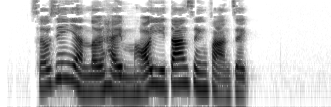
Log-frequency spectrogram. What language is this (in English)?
Cantonese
